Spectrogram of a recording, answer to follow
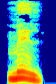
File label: "ಮೇಲ್", Kannada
